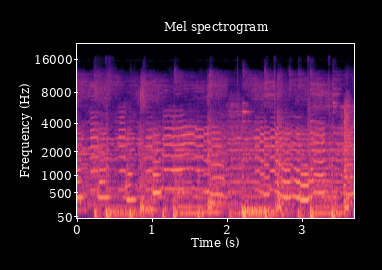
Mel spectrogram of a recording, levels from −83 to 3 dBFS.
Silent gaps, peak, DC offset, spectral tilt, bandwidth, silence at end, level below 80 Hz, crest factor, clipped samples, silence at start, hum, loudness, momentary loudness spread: none; -4 dBFS; under 0.1%; -4 dB/octave; 17.5 kHz; 0 s; -30 dBFS; 14 dB; under 0.1%; 0 s; none; -18 LUFS; 3 LU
